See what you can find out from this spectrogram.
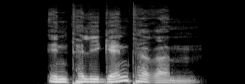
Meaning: strong dative masculine/neuter singular comparative degree of intelligent
- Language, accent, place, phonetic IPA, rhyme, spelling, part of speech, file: German, Germany, Berlin, [ɪntɛliˈɡɛntəʁəm], -ɛntəʁəm, intelligenterem, adjective, De-intelligenterem.ogg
